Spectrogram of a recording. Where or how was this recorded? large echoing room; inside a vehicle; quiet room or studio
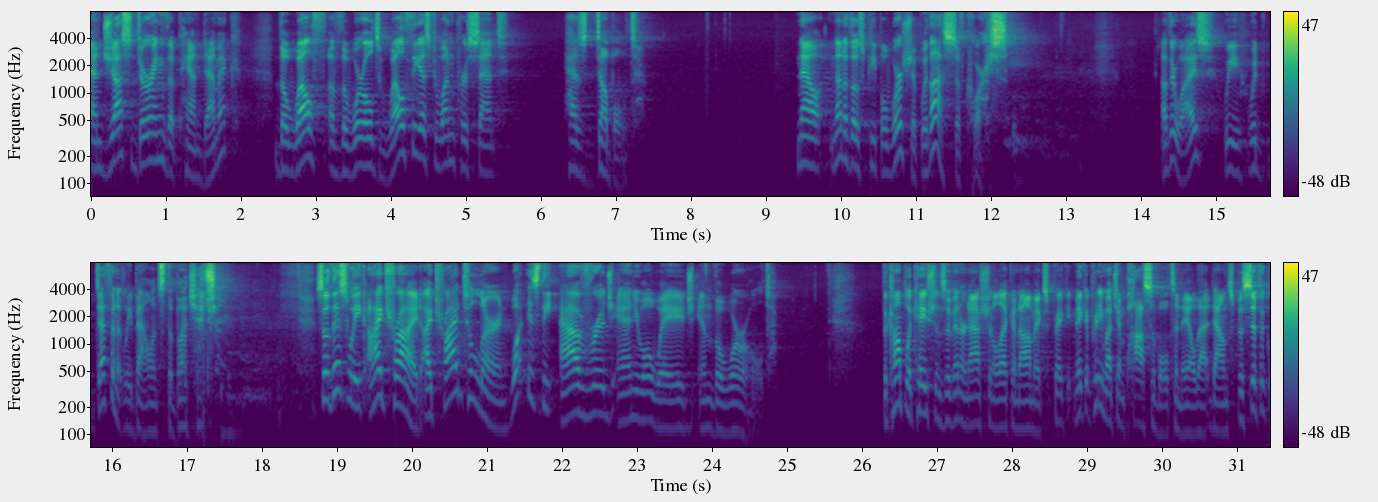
large echoing room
